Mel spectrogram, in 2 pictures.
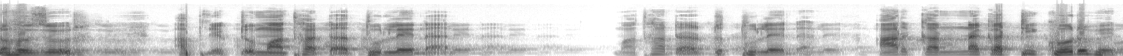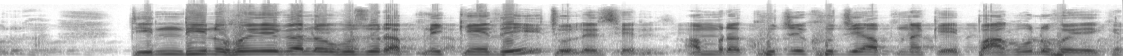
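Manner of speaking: ordinary delivery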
